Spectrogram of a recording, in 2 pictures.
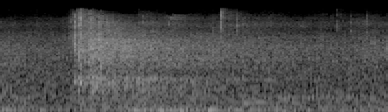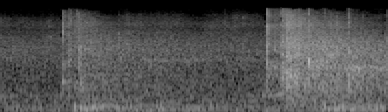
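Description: Badminton rackets striking the shuttlecock during a rally: sharp echoing hits about half a second in, a little past the middle, and a loudest one near the end, over the low rumble of the sports hall.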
